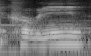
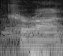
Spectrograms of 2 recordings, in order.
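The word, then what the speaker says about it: Carène: It's a Waterman Carene. Is that how you say it? I don't know. I always say Carene. I've been saying that for years, but then Yeah. I recently learned it's like Carene.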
